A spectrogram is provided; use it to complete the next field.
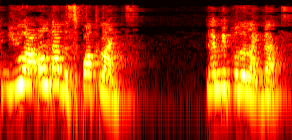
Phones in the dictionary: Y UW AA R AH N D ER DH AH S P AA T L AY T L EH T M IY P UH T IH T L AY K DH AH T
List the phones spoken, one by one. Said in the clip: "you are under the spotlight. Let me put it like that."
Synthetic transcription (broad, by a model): Y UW AA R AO N D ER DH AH S P AA T L AY T L EH T M IY P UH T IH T L AY K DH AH T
